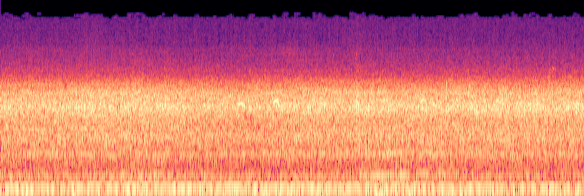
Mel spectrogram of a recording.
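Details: Constant loud hissing noise with a low hum underneath, no animal sounds.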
